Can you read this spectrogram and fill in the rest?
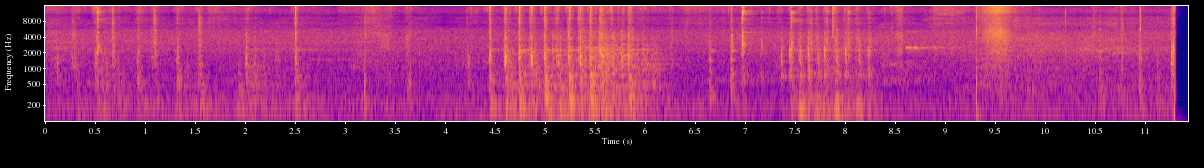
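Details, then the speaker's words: Raymond 770-R45TT forklift, steering gear turned with the shielding open: rough clicking rattle with bursts of grinding from a completely worn steer bearing and race assembly, found while chasing a G4 code. "And this is just illustrating how wore out the bearing and bearing race assembly is."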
